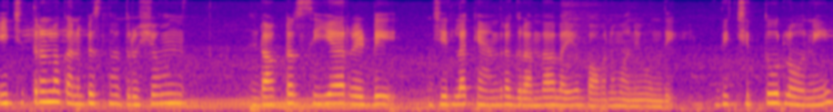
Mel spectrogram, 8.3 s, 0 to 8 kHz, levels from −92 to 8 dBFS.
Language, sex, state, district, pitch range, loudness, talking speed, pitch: Telugu, female, Andhra Pradesh, Chittoor, 195-245 Hz, -16 LUFS, 115 wpm, 215 Hz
